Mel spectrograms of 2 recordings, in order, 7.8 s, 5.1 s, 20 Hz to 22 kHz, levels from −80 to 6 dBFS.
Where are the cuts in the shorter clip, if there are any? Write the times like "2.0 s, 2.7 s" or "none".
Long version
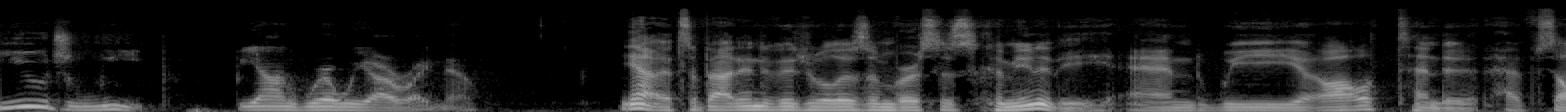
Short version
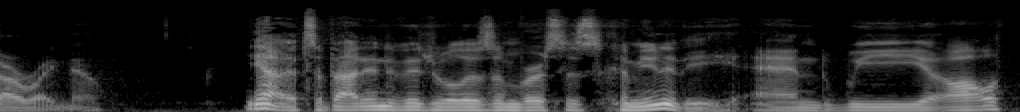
none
